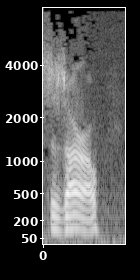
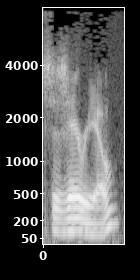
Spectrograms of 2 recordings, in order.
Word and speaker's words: Cesaro: You noticed I didn't pronounce it Cesario. – Good job. – Thank you very much. I've got notes in front of me this time. And I noticed there's no I before the O.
